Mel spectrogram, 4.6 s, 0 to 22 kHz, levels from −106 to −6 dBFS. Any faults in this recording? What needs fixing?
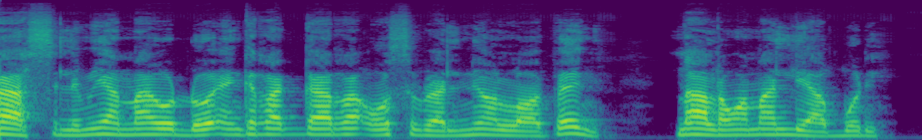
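Nothing stood out on listening to this speech, so there is nothing here that needs fixing.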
